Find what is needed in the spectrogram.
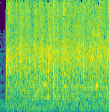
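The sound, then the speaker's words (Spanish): A crowd applauds the arriving royal couple at a traditional parade. The clapping starts abruptly and continues as a dense, steady roar for about two seconds. “así, con aplausos, han sido recibidos don Felipe y doña Leticia”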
